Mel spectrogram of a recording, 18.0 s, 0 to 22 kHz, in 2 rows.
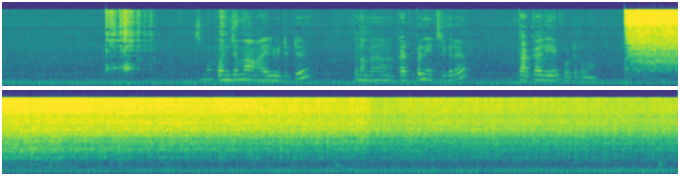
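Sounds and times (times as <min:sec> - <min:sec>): tomatoes sizzling in hot oil: 0:08.3 - 0:18.0.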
